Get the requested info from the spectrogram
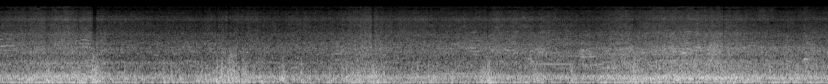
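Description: Passenger train running along the rails, heard from inside a carriage with the window open: a steady, loud rumble of the wheels and carriage.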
